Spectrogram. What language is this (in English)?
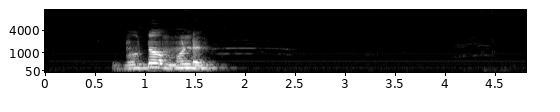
Gujari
